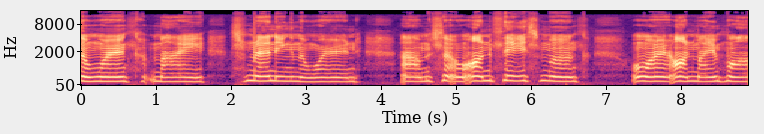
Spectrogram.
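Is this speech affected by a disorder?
Yes: ALS; impeded, more nasal speech, cognition intact.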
